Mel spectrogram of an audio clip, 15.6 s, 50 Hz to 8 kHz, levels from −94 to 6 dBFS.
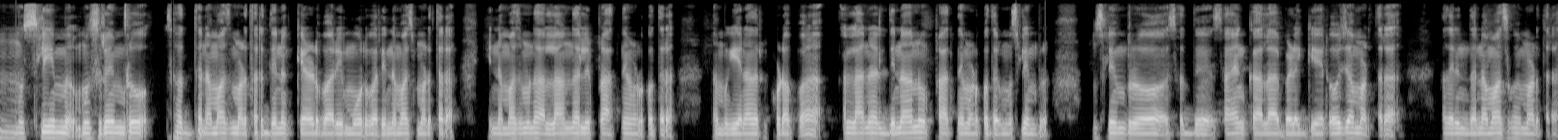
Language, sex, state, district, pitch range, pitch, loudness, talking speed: Kannada, male, Karnataka, Bijapur, 100-110 Hz, 105 Hz, -17 LUFS, 130 wpm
